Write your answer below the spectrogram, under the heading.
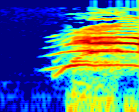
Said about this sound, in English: What is that? It's a monster. Help! Roar!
